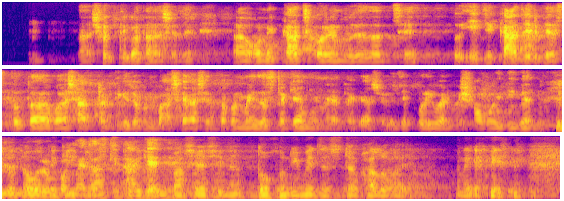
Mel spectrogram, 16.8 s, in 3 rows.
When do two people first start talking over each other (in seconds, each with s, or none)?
11.4 s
